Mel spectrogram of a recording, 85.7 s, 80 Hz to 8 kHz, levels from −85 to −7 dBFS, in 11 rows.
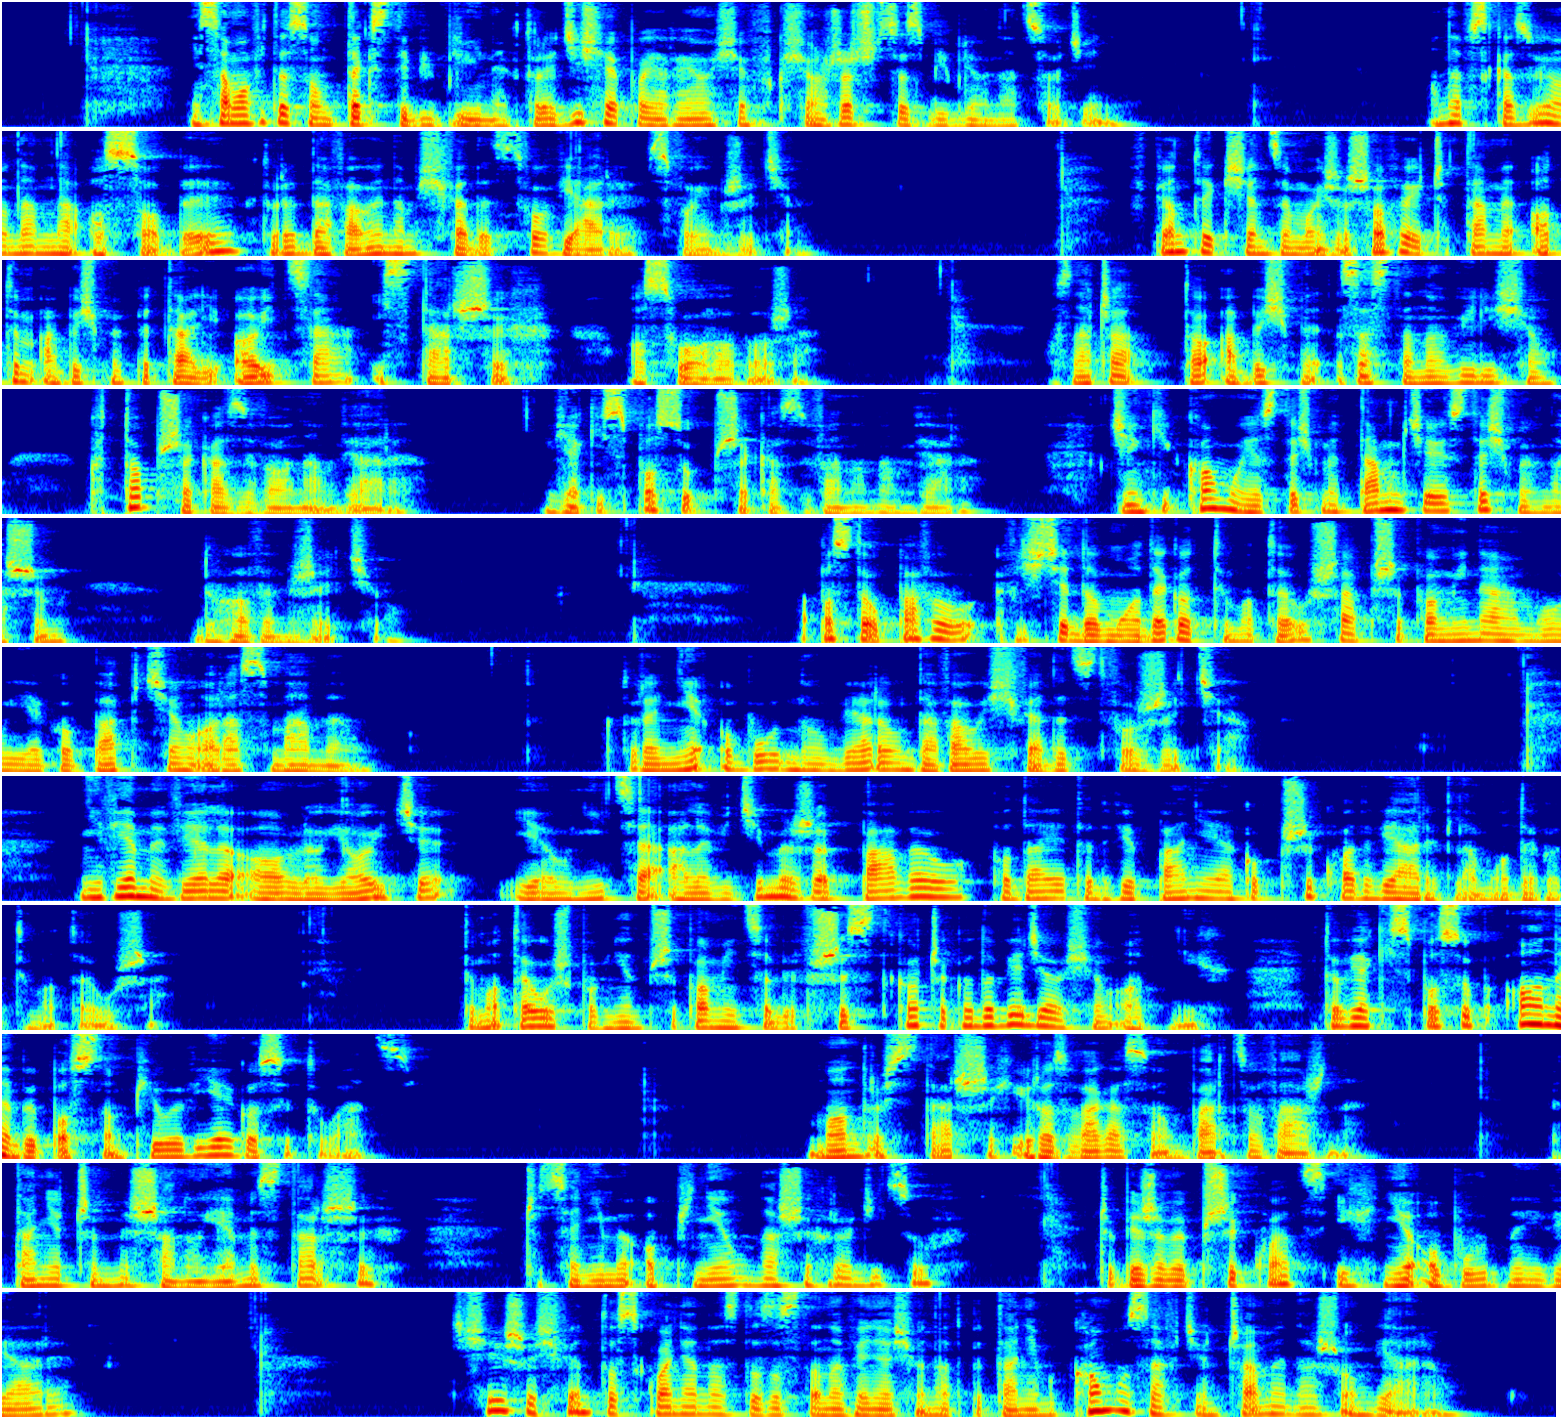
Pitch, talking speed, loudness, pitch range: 115 Hz, 115 wpm, -24 LUFS, 100-130 Hz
